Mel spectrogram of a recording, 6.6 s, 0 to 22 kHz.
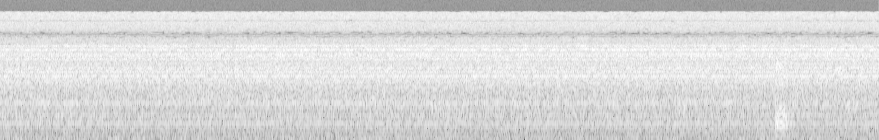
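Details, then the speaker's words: Old Hubbell 400 W metal halide lamp at start-up, warming from dim to bright: steady low buzz with a constant thin tone from the ballast transformer, no flicker or crackle; normal ballast hum. "that sound the buzzing sound you hear is the ballast resistance to Transformer buzzing away"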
